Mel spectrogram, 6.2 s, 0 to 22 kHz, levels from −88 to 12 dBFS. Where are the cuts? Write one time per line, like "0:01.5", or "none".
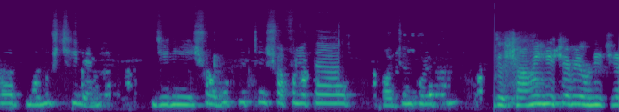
0:04.9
